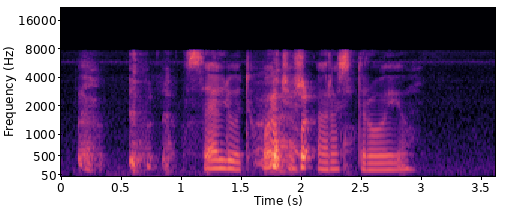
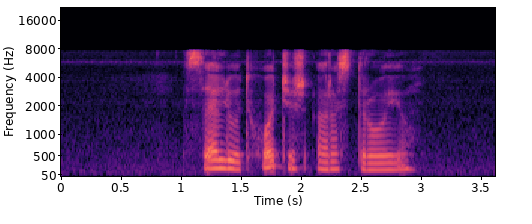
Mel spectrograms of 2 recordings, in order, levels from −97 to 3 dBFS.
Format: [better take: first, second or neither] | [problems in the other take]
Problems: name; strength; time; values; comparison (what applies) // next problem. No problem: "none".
second | background sound (Cough); 2 dB above the speech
